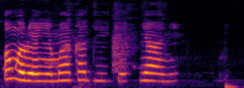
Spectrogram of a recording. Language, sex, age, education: Igbo, female, 15-29, tertiary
